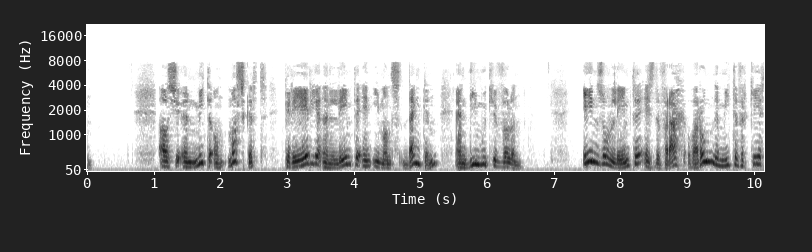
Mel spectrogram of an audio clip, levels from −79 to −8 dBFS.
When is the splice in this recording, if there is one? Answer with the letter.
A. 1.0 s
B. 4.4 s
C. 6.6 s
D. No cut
A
